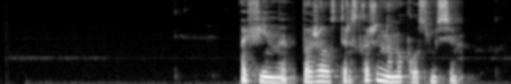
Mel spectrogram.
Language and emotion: Russian, neutral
